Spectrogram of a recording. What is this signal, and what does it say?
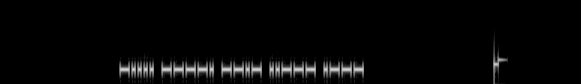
Morse code, heard as a keyed tone, about 40 wpm, 700 Hz. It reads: 69Q2J
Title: Code Groups - 5 Letter:Numbers - 40wpm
